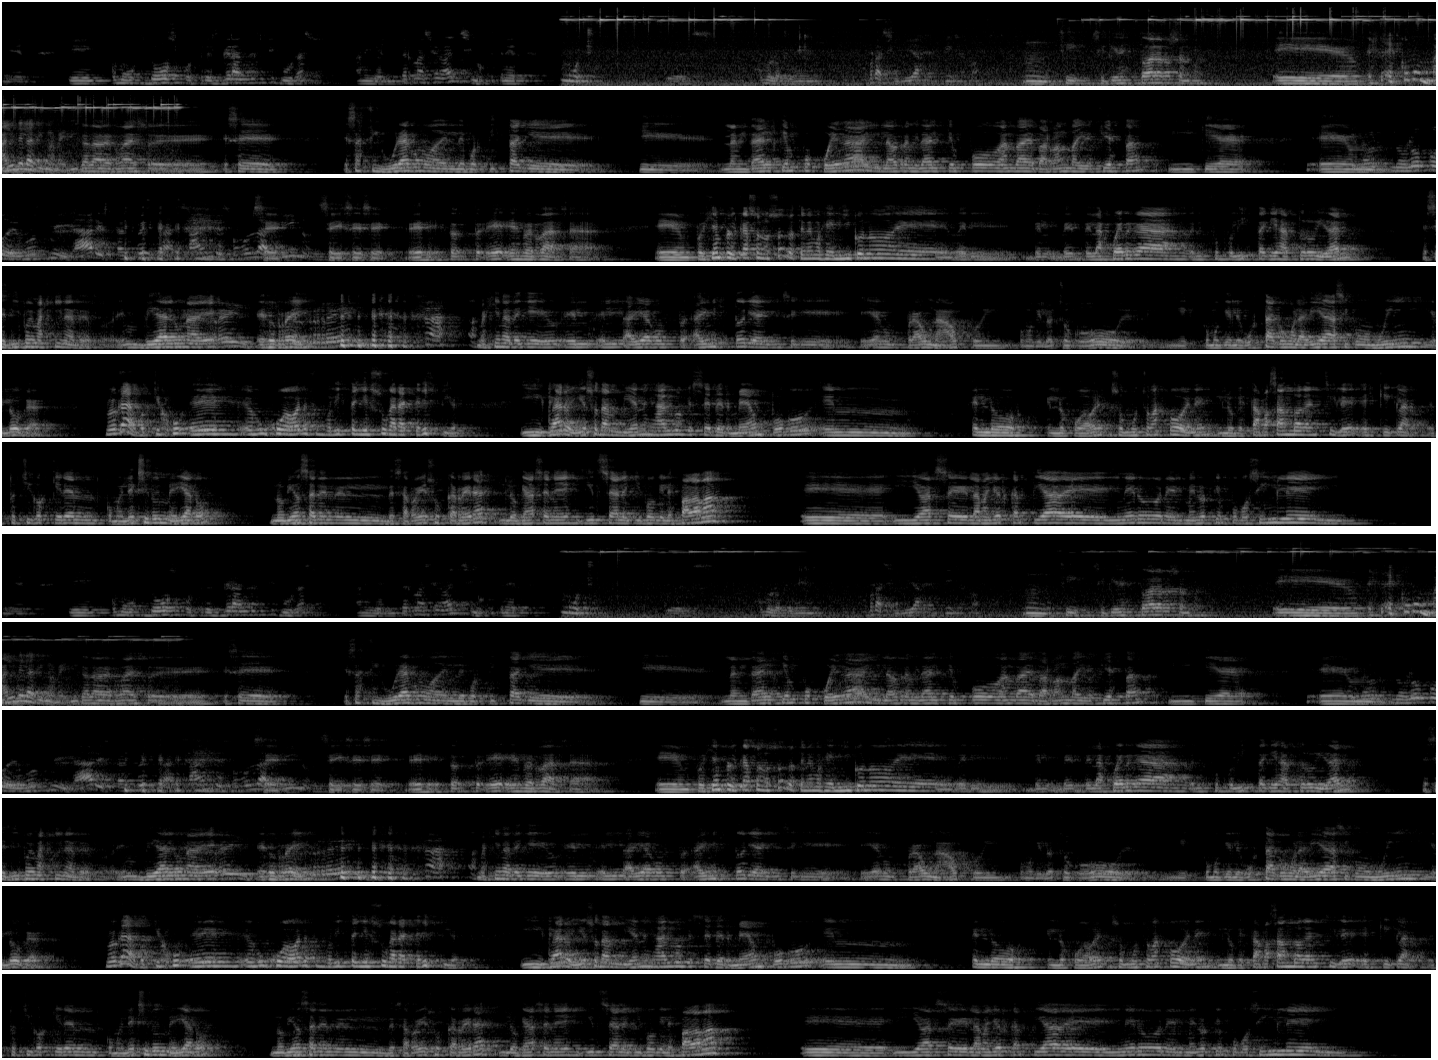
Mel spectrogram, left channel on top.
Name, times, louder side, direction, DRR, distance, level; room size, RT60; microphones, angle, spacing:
voice 1, 0.0-3.2 3.5-5.2 5.6-5.9 6.6-7.1 7.6-8.2 8.6-9.8 27.5-31.9 44.8-45.6 45.9-47.8 48.9-49.0, left 1 dB, 55° left, 5 dB, 3.0 m, -43 dB
sound 1, 5.6-16.1, left 15 dB, 80° left, 0.9 m, -31 dB
voice 2, 10.2-12.0 12.7-17.1 17.8-20.3 20.7-27.1 27.4-28.2 30.5-30.9 31.2-31.5 31.9-34.7 35.2-42.2 42.9-45.2 45.6-46.1 46.4-47.3 47.8-57.8 58.4-62.0 62.5-66.5 67.1-67.6 67.8-73.8 74.4-79.0 79.7-85.2, left 1 dB, 35° left, 4 dB, 2.1 m, -36 dB
29.5 x 16.5 x 6.8 m, 0.71 s
head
